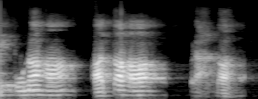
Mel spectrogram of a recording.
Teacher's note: इसका उच्चारण हम जैसे आधे ह के रूप में कहते हैं। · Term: विसर्ग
